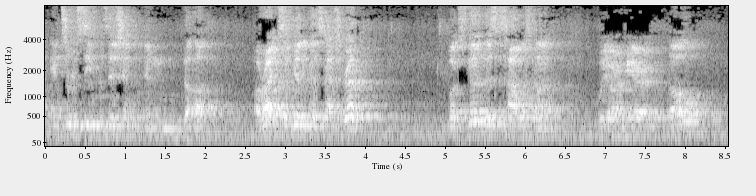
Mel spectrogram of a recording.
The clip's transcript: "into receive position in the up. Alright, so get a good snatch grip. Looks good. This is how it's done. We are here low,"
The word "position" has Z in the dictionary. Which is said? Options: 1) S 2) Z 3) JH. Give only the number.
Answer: 2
